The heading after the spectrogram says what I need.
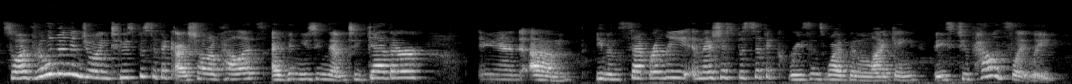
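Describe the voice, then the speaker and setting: A woman's voice: on the high side, expressive, fairly quick. Congested woman chatting in an echoey room. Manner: rambling, many fillers and restarts. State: congested, sniffly. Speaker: beauty vlogger. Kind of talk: casual product review chat. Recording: echoey room, dull lo-fi sound.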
